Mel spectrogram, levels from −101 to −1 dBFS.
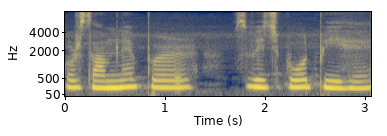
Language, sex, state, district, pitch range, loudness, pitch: Hindi, female, Arunachal Pradesh, Papum Pare, 210-225 Hz, -13 LUFS, 215 Hz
